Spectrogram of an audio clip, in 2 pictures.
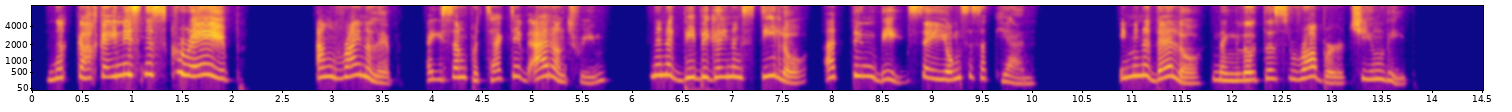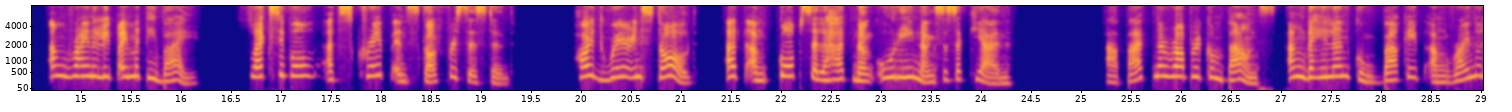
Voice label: Tagalog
